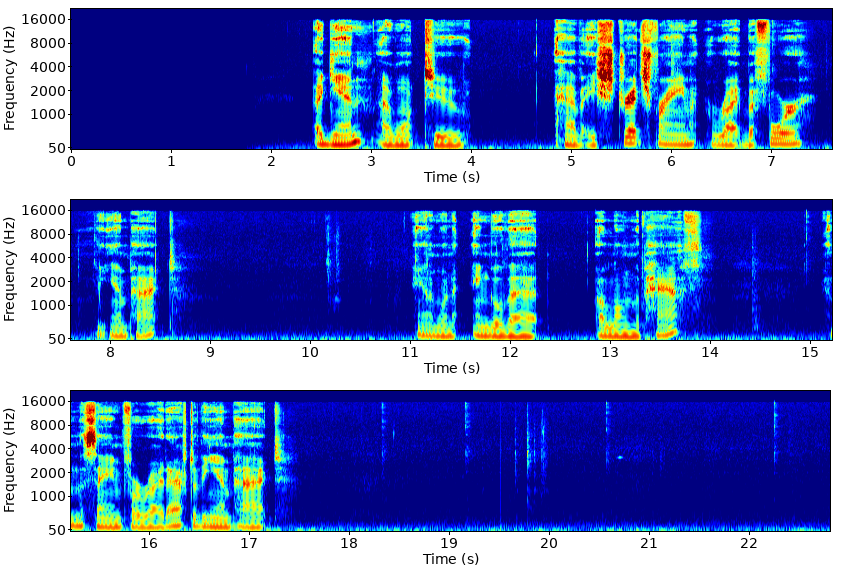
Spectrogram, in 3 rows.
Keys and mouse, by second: 6.8 click, 7.8 ctrl+middle click, 11.0 e, 14.9 click, 18.3 click, 19.5 ctrl+middle click, 19.7 ctrl+z, 20.5 click.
